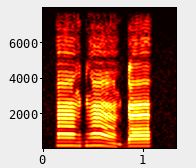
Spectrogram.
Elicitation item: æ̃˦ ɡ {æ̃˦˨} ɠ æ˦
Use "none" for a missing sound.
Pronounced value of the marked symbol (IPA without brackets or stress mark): æ̃˦˨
